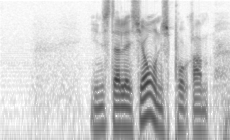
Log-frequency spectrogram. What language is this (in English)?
Danish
